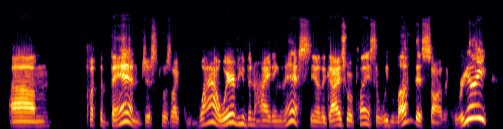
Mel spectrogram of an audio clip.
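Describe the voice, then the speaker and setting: A man with an American accent talks at a moderate pace, his pitch fairly high and his intonation lively. It is an unremarkable speaking voice, recorded dry and close with no echo against a quiet background. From USA. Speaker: rock singer-songwriter. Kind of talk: interview.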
